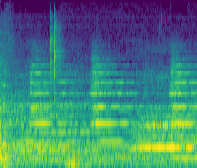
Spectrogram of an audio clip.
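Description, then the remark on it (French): A church bell rings repeatedly, each stroke blooming into a long, shimmering hum that overlaps the next, moderately quiet, with no voices present. “Voilà, donc la cloche m'appelle.”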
